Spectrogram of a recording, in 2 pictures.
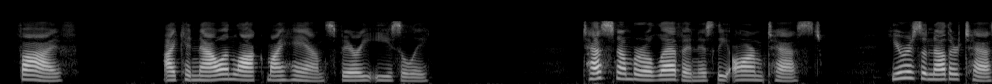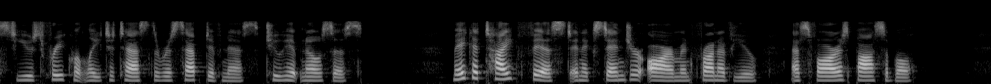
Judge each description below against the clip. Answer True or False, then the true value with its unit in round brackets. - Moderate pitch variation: True (3.0 semitones)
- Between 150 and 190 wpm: False (135 wpm)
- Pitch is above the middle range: True (195 Hz)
